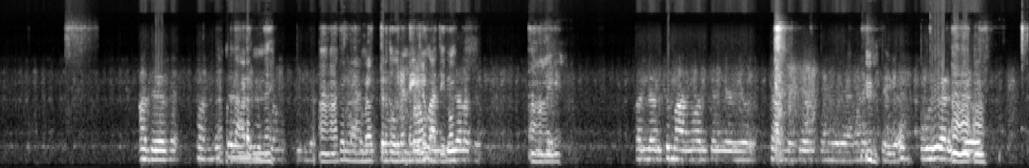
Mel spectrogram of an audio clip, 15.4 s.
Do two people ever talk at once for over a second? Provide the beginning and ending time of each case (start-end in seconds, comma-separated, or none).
5.2-6.8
